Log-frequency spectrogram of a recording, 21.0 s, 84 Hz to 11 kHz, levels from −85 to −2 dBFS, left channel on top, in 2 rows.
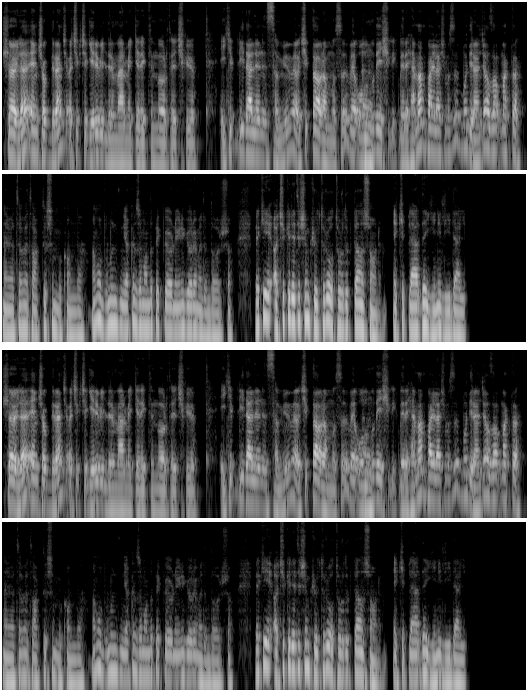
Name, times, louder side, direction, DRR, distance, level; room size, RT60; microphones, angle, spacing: voice 1, 0.0-10.4, left 1 dB, 15° left, 0.8 m, -31 dB
voice 2, 10.5-19.7, left 4 dB, 45° left, 0.3 m, -30 dB
3.5 x 2.0 x 2.4 m
head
